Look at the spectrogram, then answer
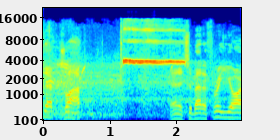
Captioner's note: whistles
